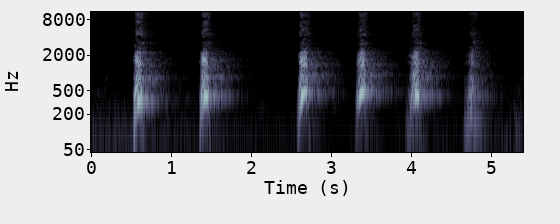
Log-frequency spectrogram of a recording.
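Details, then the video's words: Farfel the Goldendoodle barking: six loud, short, harsh barks in a quiet room, spaced under a second apart. "Farfel The Goldendoodle barking"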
